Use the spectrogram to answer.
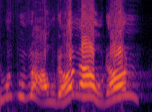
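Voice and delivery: high loud urgent shout; straining shout. Retold or imitated. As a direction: yell it while holding him down. Holding the victim during the attack.

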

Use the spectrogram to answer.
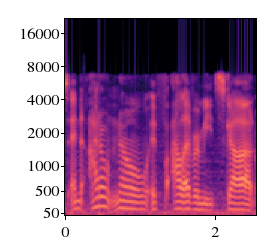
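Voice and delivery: usual speaking voice

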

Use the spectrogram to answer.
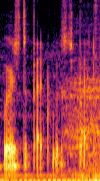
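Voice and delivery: very soft, trailing repeated question; barely voiced searching mumble; muttering to self. Real, not acted. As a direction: murmur it while searching.

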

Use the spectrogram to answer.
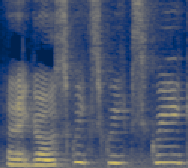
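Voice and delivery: high squeaky squeak squeak; mouse squeak. Shown as a demonstration. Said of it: "this little animal goes".

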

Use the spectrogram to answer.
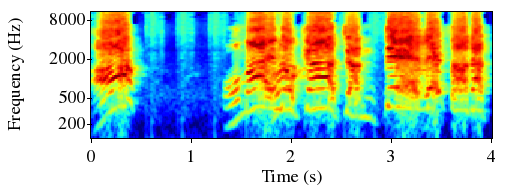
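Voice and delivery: drawn-out mocking yell that climbs high at the end; mock thug yell. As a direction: taunt him, stretching the last word into a shout. Mock thug trash talk in game. (煽るように語尾を伸ばして叫ぶ)

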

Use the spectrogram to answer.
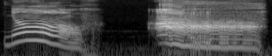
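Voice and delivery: loud, drawn-out scared cry; startled scream. Real, not acted. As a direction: yell out in fright. Jump scare in horror game.

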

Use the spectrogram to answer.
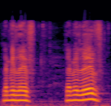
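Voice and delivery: high, loud plea; exasperated yell. Real, not acted. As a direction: cry out to be spared. Yelling at attackers in game.

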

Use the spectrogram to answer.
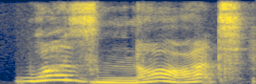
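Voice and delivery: high, offended denial; childish outraged retort; indignant protest. Acted. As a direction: shout it back at him. Kids squabbling, Momiji protests.

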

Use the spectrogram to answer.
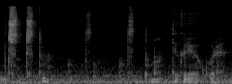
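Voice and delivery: hushed, frightened whisper. Real, not acted. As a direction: breathe it out in fear. Something lurking in the dark. (怯えたささやき声)

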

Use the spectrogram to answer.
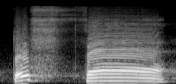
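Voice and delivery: تفا very slowly, the fa doubled; drawn-out shadda. Shown as a demonstration. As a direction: hold the fa in تفا. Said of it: "لاحظ الفاء". (تفا ببطء شديد مع تشديد الفاء)

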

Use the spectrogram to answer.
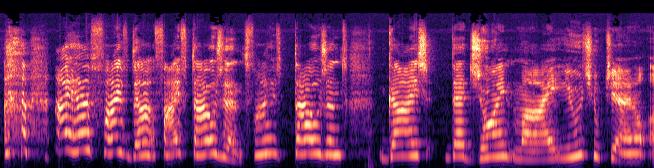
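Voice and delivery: high giddy announcement; excited laughing. Real, not acted. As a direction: burst out with giddy joy. Announcing five thousand.

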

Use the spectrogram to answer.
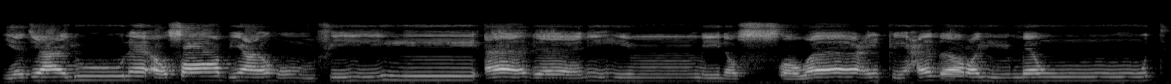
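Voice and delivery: slow, melodic tajweed chant; Quran recitation. Acted. Teacher reciting the verse in full tajweed style. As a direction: recite slowly with long held vowels.

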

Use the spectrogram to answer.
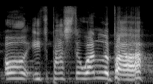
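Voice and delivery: high, loud delighted exclamation; light up at the pastor's name; excited greeting. Retold or imitated. Secretary answering the phone to the pastor, delighted.

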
